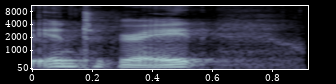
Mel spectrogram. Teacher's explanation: in the first word integrate, we will be stressing on that first syllable. So my in syllable is long and has a clear vowel.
